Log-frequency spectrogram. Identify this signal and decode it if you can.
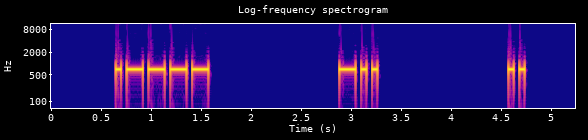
Morse code, heard as a keyed tone, about 22 wpm, spaced as for 6 wpm, 700 Hz. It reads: 1DI
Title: USA Call Signs - 4 Characters - 8x Character Spacing - 22wpm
